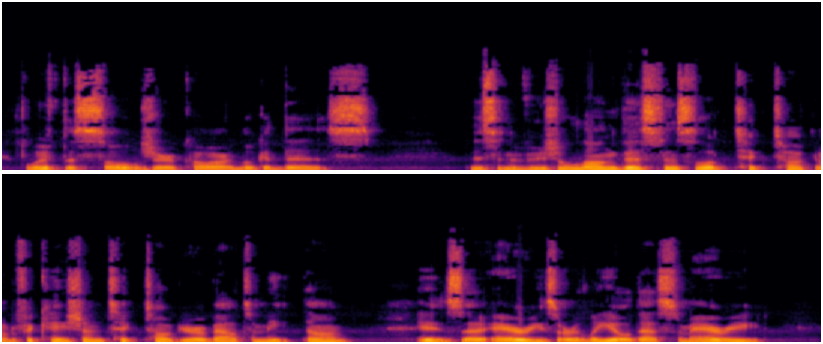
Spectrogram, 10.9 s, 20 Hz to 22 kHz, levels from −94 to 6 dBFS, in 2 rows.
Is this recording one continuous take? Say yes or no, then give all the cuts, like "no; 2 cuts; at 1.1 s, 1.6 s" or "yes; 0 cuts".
no; 1 cut; at 8.2 s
